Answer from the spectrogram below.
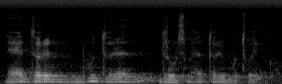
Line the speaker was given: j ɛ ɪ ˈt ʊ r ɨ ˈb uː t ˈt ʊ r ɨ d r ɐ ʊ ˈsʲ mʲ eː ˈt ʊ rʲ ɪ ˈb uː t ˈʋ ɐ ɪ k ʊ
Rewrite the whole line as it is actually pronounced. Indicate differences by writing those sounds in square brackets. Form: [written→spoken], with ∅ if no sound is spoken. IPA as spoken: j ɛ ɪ ˈt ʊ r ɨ ˈb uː t ˈt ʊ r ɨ d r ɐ ʊ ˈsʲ mʲ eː ˈt ʊ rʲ ɪ ˈb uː t ˈʋ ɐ ɪ k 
